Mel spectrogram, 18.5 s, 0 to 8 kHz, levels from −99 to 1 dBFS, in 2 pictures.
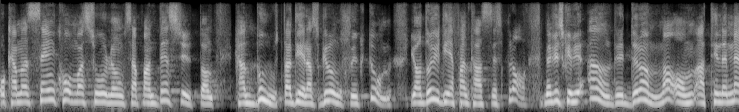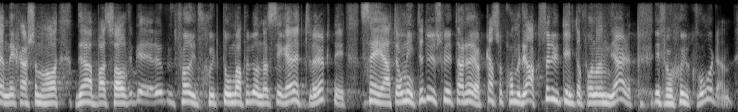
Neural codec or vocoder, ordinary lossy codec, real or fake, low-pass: codec, 16 kHz, 2 kbps, X-Codec, HuBERT features, trained on general audio; none; fake; 7.2 kHz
